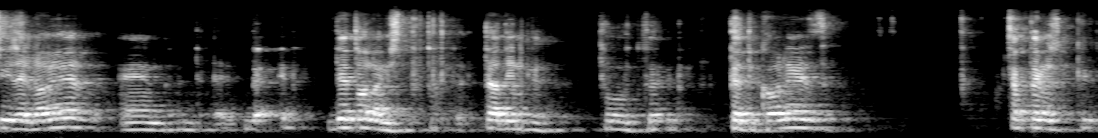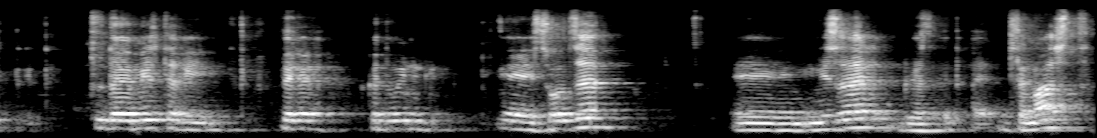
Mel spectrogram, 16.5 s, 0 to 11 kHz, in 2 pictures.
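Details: 26-year-old man, stuttering since age three to four, severity level 100%, stuttering on most words, speaking in a therapy session; severe stuttering.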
